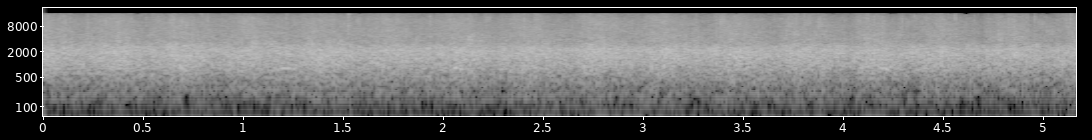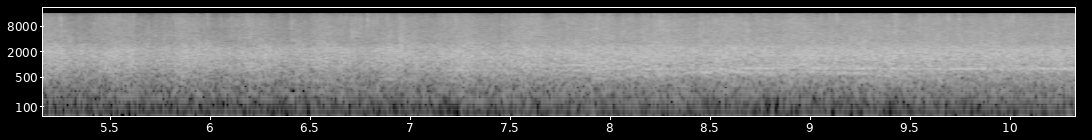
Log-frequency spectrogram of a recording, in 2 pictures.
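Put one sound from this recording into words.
A large audience applauds loudly and steadily in a big echoing hall.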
